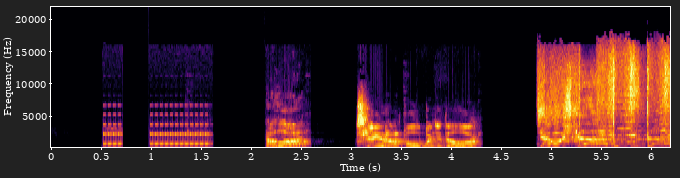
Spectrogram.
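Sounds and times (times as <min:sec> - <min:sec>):
telephone ringing: 0:00.5 - 0:01.7
speech: 0:02.1 - 0:04.3, 0:04.9 - 0:06.1.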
